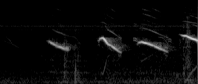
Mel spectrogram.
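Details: A Green-winged saltator singing in a song dispute, described as a very fiery singer: four loud, clear whistled notes in quick succession, each slurring downward, with no other sounds.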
